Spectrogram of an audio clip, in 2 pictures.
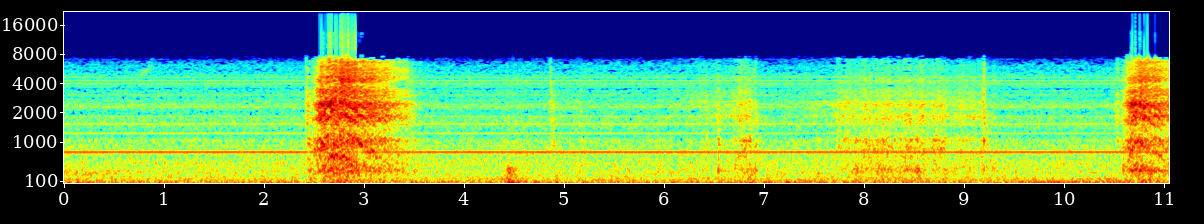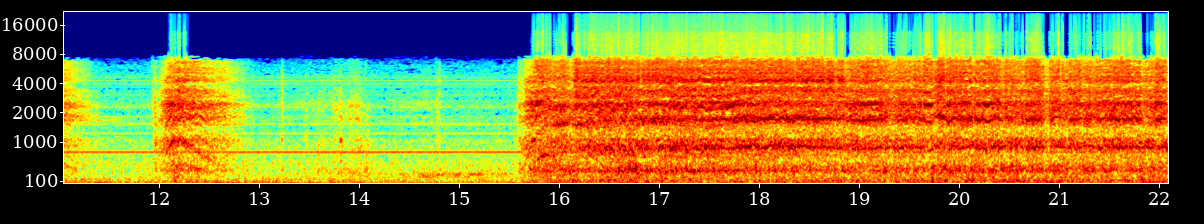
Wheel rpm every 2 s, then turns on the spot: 0, 30, 0, 10, 10, 10, 10, 20, 190, 230, 230.
8-10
